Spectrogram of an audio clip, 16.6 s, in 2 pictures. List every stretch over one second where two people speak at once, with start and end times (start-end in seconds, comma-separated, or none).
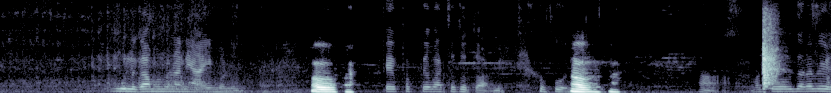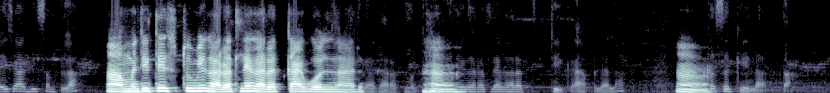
none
